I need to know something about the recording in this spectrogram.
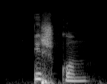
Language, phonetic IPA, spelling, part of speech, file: Russian, [pʲɪʂˈkom], пешком, adverb, Ru-пешком.ogg
- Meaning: on foot, afoot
